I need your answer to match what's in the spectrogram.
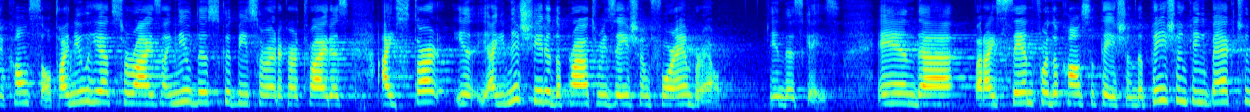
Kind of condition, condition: setting, large echoing room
